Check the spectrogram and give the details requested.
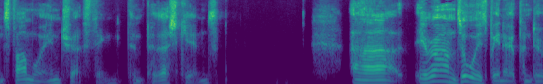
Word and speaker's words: Pezeshkian: I'm tempted to say Pezeshkian, but I'm mangling it. Pez. Oh, I can't even find it. Can we Iran's president or whatever? Yeah. Some Ah, Bezeshkian. Pezeshkian. I can't pronounce it right. There we go.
